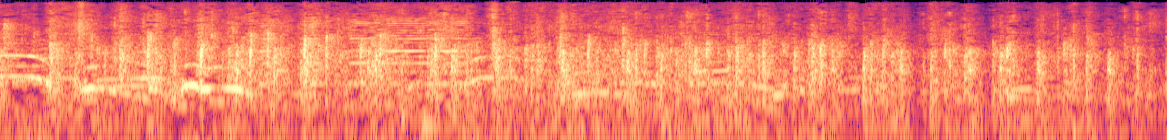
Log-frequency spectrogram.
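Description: A crowd applauds steadily throughout at the large Agro studio as a guitarist of the band Siddharta steps onto the stage, a dense, crackling patter of many hands clapping at once, fairly loud and sustained, with faint voices mixed in underneath.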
